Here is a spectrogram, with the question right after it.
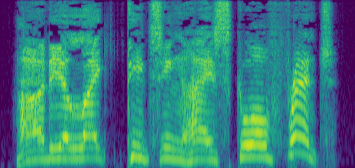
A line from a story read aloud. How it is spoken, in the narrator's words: shouted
